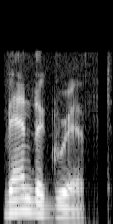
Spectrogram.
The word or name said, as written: Vandegrift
